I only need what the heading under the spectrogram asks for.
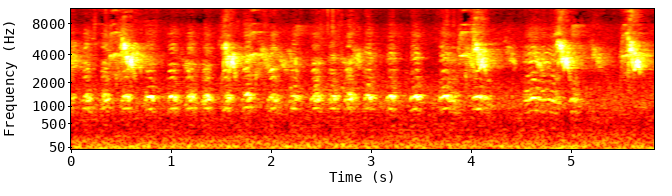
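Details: Hens kept in a backyard coop cluck in a quick, evenly spaced string of short notes that briefly shift higher near the end, while wild songbirds chirp overhead against a soft, steady rumble.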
